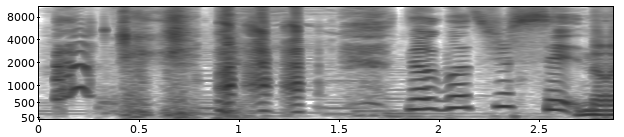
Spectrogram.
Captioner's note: laughter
